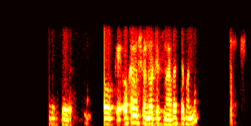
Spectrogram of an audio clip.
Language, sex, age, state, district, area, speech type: Telugu, male, 18-30, Andhra Pradesh, Sri Balaji, rural, conversation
